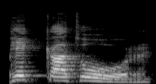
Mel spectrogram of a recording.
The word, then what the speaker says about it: peccator: So double C, the double K sound actually is a hard C, is done the same way as double T. I go up to it and I don't say it.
